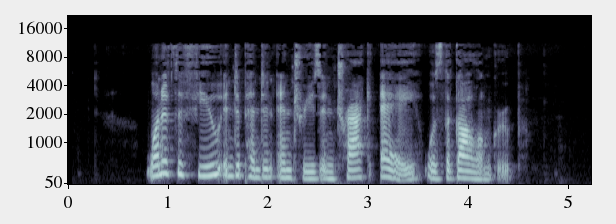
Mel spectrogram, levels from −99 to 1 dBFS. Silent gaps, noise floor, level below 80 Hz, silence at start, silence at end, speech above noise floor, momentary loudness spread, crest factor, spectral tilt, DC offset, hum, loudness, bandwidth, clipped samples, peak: none; -74 dBFS; -64 dBFS; 0.8 s; 0.8 s; 51 dB; 7 LU; 20 dB; -4.5 dB/octave; under 0.1%; none; -23 LUFS; 11.5 kHz; under 0.1%; -4 dBFS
